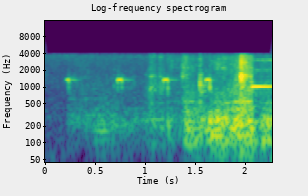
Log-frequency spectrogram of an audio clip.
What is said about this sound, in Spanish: Ya está. Y se escuchó el bip, ¿correcto?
